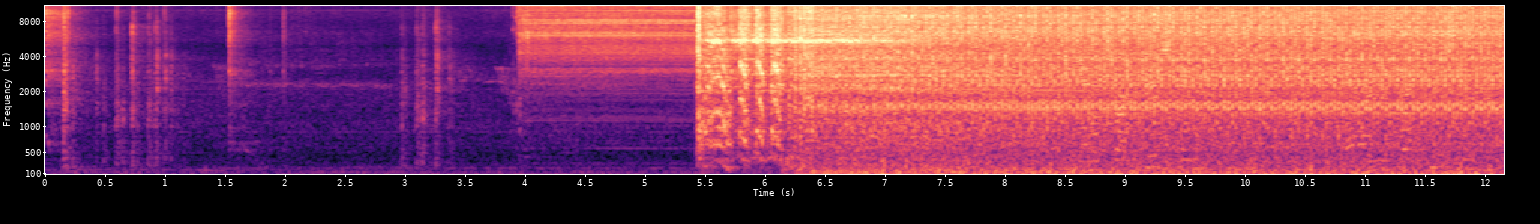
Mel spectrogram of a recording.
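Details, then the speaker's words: 2011 Toyota Land Cruiser Prado LC150 diesel, 300,000+ km, the day after DIY injector replacement (original injectors): cranks, catches into a loud low idle with steady chuff, running rough and smoky at the tailpipe; cracked piston suspected, not confirmed. "Definitely smoky at the tailpipe here. Smell it on a cracked piston."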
